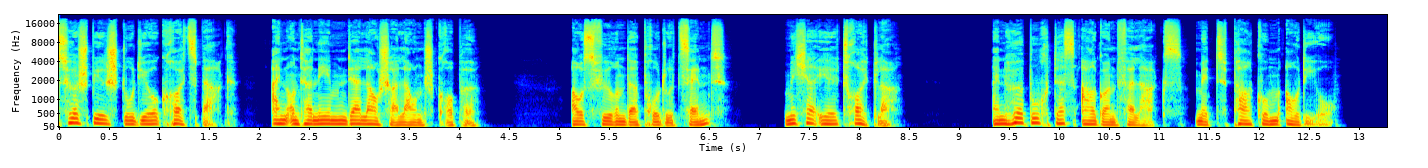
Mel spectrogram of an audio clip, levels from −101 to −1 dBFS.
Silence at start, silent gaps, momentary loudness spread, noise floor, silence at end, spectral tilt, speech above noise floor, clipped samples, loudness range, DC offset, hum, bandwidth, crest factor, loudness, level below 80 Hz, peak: 0 s; 7.01-7.05 s; 10 LU; under -90 dBFS; 0.55 s; -5 dB/octave; over 70 dB; under 0.1%; 3 LU; under 0.1%; none; 19 kHz; 20 dB; -21 LUFS; -44 dBFS; -2 dBFS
